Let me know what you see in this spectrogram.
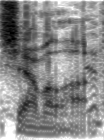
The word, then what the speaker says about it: Shyamalan: and Shyamalan. How do you pronounce it? – You did just fine. M. Night Shyamalan.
